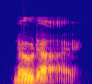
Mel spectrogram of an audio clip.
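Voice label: "nodi", Canadian English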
